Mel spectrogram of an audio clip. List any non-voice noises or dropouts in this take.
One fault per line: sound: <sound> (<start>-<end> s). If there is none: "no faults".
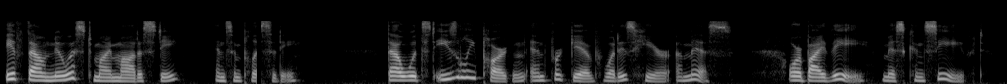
sound: dropout (2.6-2.6 s)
